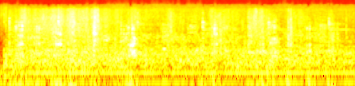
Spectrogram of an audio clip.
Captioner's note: pigs grunting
